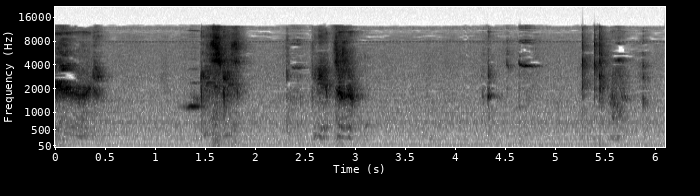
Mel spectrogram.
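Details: Pet common starling under a year old, kept indoors with lovebirds and cockatiels, talking and whistling: brief speech-like squawked phrases and short sharp chirps separated by pauses.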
